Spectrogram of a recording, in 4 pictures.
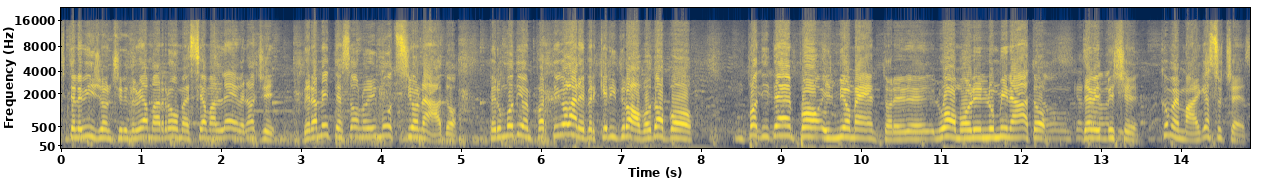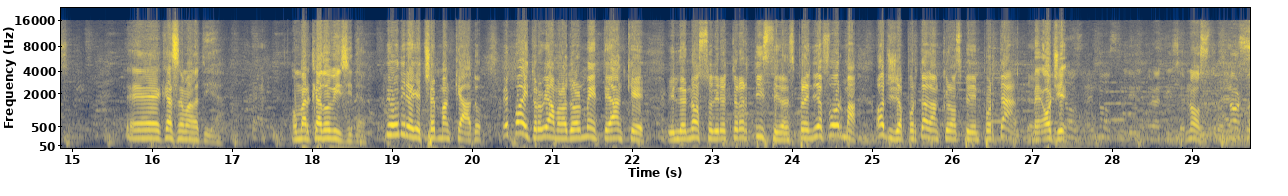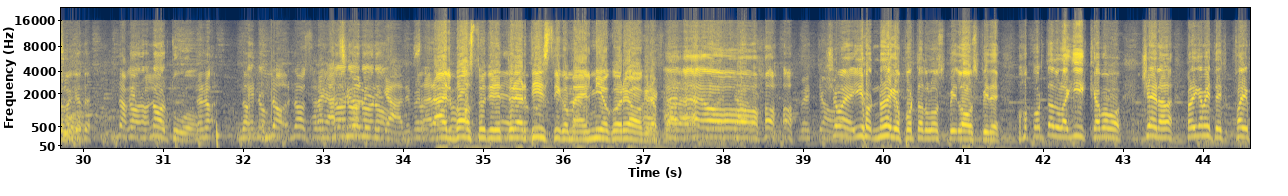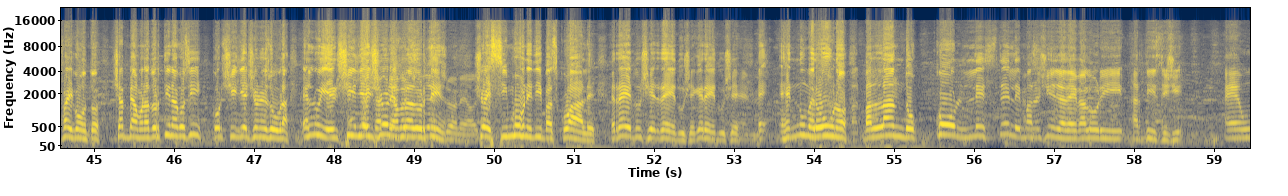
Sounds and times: Speech: 0.0 - 59.4.

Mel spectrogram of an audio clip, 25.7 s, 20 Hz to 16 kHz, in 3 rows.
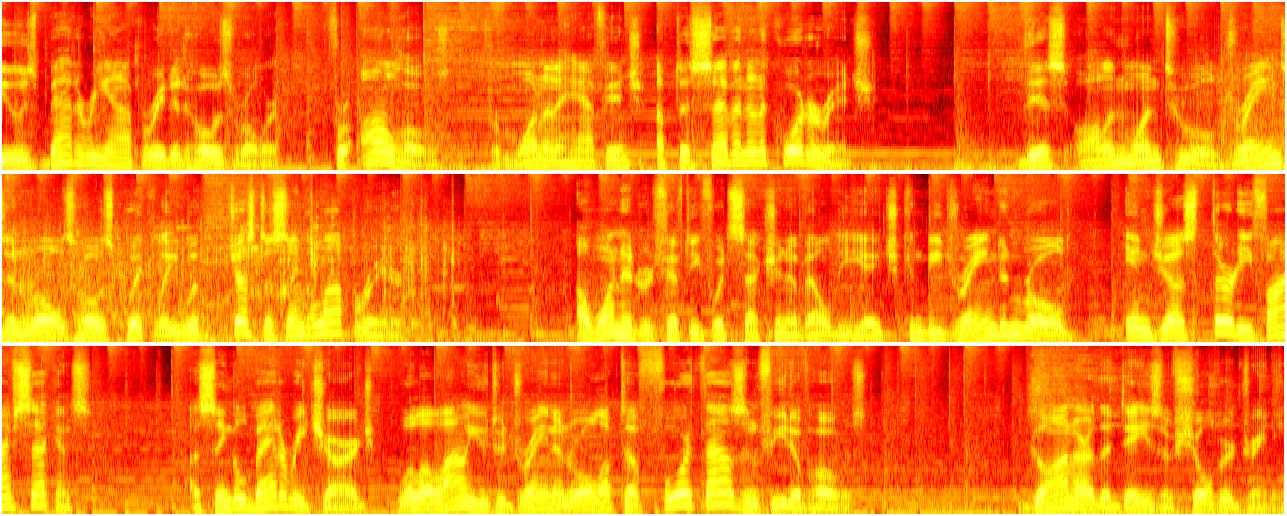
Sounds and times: Speech: 0.0 - 5.8, 6.8 - 11.4, 12.4 - 17.7, 18.4 - 22.9, 23.9 - 25.6
Music: 0.0 - 25.6.

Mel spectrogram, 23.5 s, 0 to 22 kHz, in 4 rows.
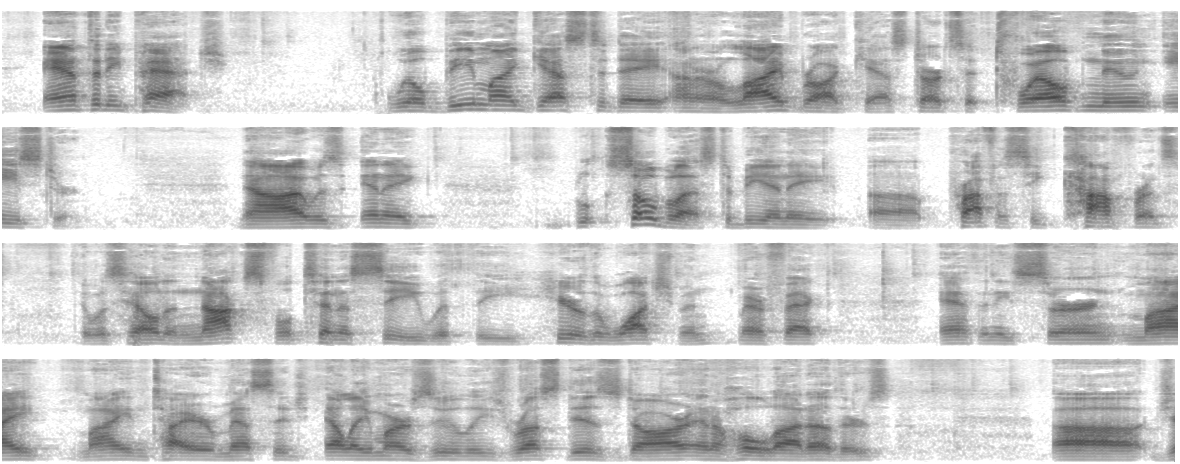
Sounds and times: Speech: 0.2 - 1.2, 1.9 - 6.3, 7.1 - 8.0, 8.7 - 15.9, 16.5 - 22.1, 22.9 - 23.5.

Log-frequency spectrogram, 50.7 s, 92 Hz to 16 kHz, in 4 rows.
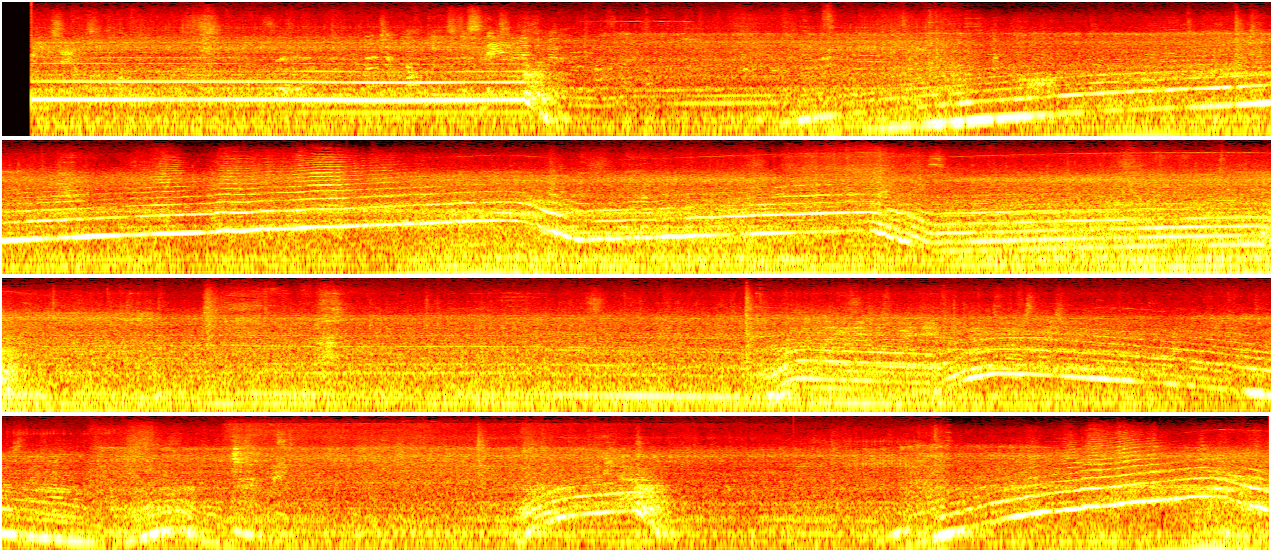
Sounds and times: Bus: 0.3 - 50.7.

